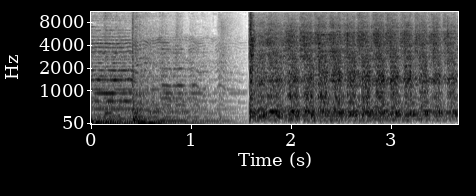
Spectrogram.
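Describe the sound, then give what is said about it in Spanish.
A car engine cranks with a labored, rhythmic churn for a second and a half, then abruptly catches and settles into a steady, loud running rumble. “Su coche le dejará tirado, pero nosotros nunca.”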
